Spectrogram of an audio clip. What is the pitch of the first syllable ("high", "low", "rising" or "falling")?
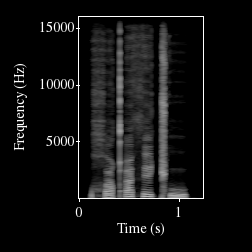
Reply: low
